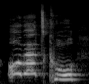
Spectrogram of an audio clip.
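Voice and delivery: very high, hollow mock politeness; fake polite. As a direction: pretend to like it, high and thin. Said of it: "they're going".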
